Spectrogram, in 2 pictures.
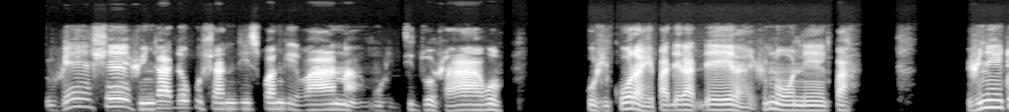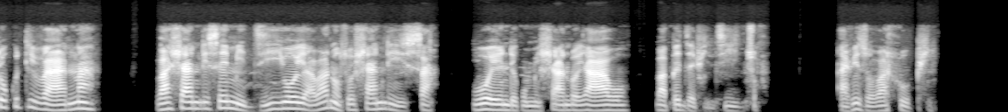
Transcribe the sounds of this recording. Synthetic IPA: ʐe̞ʃe̞ʐiŋɡaɗekuʃandiswaŋɡe̞ʋanamuʐid͡zid͡zo̞ʐaʋo̞ | kuʐiko̞ɾaʐe̞paɗe̞ɾaɗe̞ɾaʐino̞ːne̞ːkwa | ʐino̞itokutiʋana | ʋaʃandise̞mid͡zijo̞jaʋano̞zo̞ʃandisa | ʋo̞e̞nde̞kumiʃa̰ndo̞jaʋo̞ | ʋape̞d͡zeʐid͡ziːd͡zo̞ | a̰ʐizo̞ʋaɬuːpʰi̥

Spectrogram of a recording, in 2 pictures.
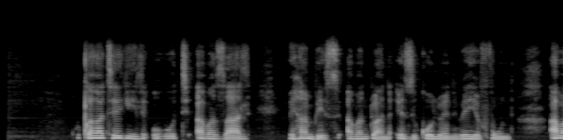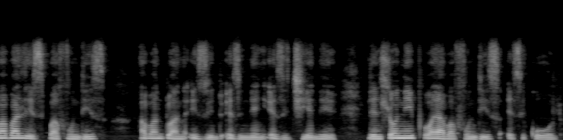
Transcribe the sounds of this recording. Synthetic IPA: ɣuǃaɣatʰeɣilɛʔuɣutʰi̥a̰βazali | βɛhambʱisɛaβantʼwa̰naʔeziɣɔlweniβɛjefuːndʱa | a̰βaβalisi̥βa̰fundʱisḁ̰ː | βantʼwa̰na̰ʔizintʼɔezineŋiḛzit͡ʃʼijɛnɛjɔ | lɛnɬonipʰɔβajaβafundʱisaḛsiɣɔːlɔ

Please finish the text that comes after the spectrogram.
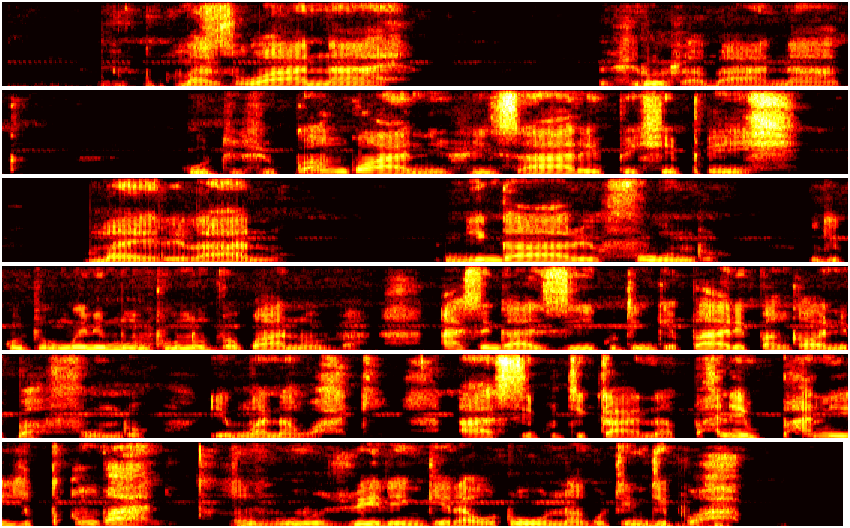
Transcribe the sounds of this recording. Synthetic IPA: mazuwaːnaja | ʐiɾo̞ʐaɓaːnakḁ | kutiʐikwa̰ŋɡwaniʐizaɾe̞pe̞ʃe̞pʰe̞ʃe̥ | mae̞ɾe̞rano̞ | ndiŋɡaːrefundo̞ | ŋɡe̞kutiṵmwe̞nemuntʰuːno̞b͡vakwaːno̞ːb͡vaːsiŋɡaːziʋikutiŋɡe̞̰paːɾipaŋɡawanepafṵndo̞̰ | je̞̰mwanawaːke̥asikutikanapane̞pa̰ne̞ʐikwaŋɡwanimun̤uːno̞ʐie̞ɾe̞ŋɡe̞ɾauto̞ːnakutindipoaːp̚ḁ

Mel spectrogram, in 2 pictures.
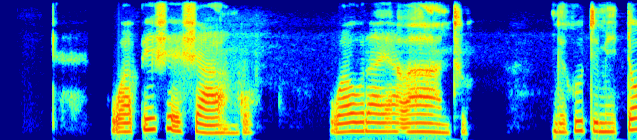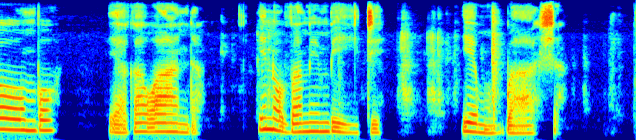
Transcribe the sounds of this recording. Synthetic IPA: wʔa̰piʃe̞ʃaŋɡo | wauɾajaʋantʰu | ŋɡe̞kutimitombo̞ | ja̰kawanda | ino̞b͡vamimbiti | je̞muɡ͡bʱwaːʃa

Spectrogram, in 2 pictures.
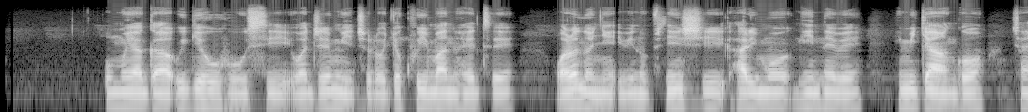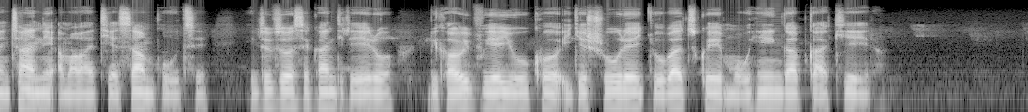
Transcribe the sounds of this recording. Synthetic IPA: umujaɡawʔiɡihuɦusiwad͡ʒemŋiːd͡ʒoɾo̞ɾɟo̞kwiːmaːnuɦe̞ze̞ | wʔaɾo̞no̞ɲe̞ʔiβiːn̥huvjiːnʃihaɾimo̞ŋ̥hiːn̥e̞βe̞ | n̥imiɾɟaːŋɡo̞ | t͡ʃaːɲe̞t͡ʃaːne̞ʔamaβaːtʰijasaːmbut͡se̞ | ivjo̞vjo̞ːse̞kaːndiɾe̞ːɾo̞ | βikʰaβaβivuːje̞juːkʰo̞ḭɟo̞ʃuːɾe̞ɾɟuːβat͡swe̞muβuɦiːŋɡabɡaːkʰeːɾa

